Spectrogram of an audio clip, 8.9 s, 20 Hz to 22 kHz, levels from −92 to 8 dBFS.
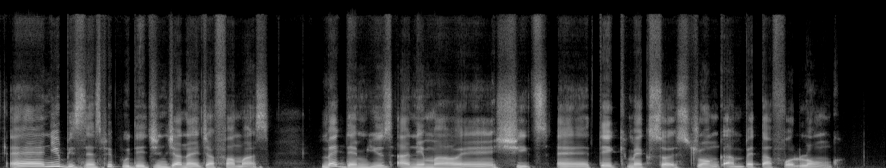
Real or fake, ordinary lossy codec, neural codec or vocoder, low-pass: fake; none; autoencoder, 48 kHz, 128 numbers a frame, DAC-VAE, trained on Japanese speech; none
